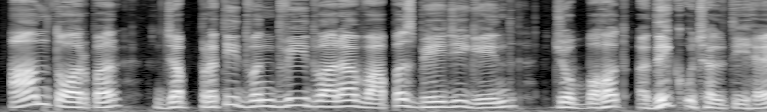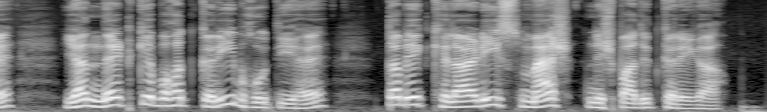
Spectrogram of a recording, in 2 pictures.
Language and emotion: Hindi, neutral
